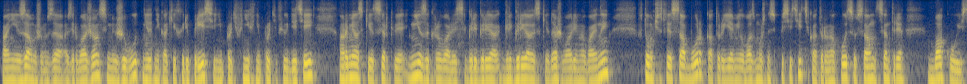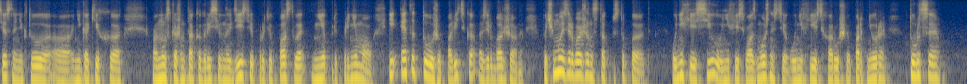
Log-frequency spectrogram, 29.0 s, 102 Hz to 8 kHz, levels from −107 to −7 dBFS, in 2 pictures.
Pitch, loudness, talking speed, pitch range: 125 Hz, -23 LUFS, 155 wpm, 115-140 Hz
